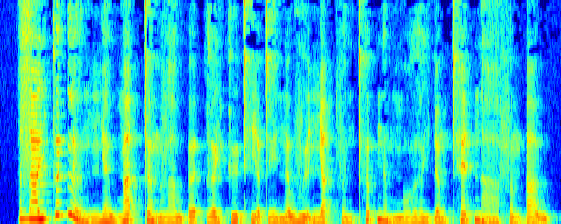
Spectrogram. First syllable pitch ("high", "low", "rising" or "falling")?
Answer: rising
